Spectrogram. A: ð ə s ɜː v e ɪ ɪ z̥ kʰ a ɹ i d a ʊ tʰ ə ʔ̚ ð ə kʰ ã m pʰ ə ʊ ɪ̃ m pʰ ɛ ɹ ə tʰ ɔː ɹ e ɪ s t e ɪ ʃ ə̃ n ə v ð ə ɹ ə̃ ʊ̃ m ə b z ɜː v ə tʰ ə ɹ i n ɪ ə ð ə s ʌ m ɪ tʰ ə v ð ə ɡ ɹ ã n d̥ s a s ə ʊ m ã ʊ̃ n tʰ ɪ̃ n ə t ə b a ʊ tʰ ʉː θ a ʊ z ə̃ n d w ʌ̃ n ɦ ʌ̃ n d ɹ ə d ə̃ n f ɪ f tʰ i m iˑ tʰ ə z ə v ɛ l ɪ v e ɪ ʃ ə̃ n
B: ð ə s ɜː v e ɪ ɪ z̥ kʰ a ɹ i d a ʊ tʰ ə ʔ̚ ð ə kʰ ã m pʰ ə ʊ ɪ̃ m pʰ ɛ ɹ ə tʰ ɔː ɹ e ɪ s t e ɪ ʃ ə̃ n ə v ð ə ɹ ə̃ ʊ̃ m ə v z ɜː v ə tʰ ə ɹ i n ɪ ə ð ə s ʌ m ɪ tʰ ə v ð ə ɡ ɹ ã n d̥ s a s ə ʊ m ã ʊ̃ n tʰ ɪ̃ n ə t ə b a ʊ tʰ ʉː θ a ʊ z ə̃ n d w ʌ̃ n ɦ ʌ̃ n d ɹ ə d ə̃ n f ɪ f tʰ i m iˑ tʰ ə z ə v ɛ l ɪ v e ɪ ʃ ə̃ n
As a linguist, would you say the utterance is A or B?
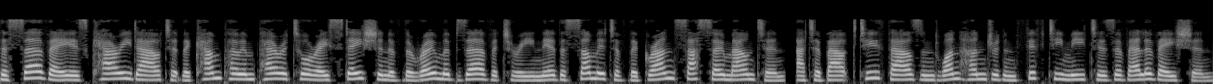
A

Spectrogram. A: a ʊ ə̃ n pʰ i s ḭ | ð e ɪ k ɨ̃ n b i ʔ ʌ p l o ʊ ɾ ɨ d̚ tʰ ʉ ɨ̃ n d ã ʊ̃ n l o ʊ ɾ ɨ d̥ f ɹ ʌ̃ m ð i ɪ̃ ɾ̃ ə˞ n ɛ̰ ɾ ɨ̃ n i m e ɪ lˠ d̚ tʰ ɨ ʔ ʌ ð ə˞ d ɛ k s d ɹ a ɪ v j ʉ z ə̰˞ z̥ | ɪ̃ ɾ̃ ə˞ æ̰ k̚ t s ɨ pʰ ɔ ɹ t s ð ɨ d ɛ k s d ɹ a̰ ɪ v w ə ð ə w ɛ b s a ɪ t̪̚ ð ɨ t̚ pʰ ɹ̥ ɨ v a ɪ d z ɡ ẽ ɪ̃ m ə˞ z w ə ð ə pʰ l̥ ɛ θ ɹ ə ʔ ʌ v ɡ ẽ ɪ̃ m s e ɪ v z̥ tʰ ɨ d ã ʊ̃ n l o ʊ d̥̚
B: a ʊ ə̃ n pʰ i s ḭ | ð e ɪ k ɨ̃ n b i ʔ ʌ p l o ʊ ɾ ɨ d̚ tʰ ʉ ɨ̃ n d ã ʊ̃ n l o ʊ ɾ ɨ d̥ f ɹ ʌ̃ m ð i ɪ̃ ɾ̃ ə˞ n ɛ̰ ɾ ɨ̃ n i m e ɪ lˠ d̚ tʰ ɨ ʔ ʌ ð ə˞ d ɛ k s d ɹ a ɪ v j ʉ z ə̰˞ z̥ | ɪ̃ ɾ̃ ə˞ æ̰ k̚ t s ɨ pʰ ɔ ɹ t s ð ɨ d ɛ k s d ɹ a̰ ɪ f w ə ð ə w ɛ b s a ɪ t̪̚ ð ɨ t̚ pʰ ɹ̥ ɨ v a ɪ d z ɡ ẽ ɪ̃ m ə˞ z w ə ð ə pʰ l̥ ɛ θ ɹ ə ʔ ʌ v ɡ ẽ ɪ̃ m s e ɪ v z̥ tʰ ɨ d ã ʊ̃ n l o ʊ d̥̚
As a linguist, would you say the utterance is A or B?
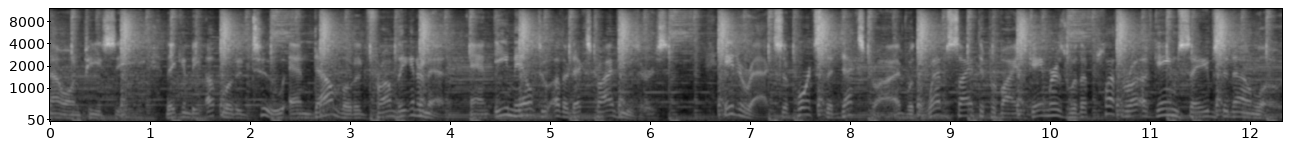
A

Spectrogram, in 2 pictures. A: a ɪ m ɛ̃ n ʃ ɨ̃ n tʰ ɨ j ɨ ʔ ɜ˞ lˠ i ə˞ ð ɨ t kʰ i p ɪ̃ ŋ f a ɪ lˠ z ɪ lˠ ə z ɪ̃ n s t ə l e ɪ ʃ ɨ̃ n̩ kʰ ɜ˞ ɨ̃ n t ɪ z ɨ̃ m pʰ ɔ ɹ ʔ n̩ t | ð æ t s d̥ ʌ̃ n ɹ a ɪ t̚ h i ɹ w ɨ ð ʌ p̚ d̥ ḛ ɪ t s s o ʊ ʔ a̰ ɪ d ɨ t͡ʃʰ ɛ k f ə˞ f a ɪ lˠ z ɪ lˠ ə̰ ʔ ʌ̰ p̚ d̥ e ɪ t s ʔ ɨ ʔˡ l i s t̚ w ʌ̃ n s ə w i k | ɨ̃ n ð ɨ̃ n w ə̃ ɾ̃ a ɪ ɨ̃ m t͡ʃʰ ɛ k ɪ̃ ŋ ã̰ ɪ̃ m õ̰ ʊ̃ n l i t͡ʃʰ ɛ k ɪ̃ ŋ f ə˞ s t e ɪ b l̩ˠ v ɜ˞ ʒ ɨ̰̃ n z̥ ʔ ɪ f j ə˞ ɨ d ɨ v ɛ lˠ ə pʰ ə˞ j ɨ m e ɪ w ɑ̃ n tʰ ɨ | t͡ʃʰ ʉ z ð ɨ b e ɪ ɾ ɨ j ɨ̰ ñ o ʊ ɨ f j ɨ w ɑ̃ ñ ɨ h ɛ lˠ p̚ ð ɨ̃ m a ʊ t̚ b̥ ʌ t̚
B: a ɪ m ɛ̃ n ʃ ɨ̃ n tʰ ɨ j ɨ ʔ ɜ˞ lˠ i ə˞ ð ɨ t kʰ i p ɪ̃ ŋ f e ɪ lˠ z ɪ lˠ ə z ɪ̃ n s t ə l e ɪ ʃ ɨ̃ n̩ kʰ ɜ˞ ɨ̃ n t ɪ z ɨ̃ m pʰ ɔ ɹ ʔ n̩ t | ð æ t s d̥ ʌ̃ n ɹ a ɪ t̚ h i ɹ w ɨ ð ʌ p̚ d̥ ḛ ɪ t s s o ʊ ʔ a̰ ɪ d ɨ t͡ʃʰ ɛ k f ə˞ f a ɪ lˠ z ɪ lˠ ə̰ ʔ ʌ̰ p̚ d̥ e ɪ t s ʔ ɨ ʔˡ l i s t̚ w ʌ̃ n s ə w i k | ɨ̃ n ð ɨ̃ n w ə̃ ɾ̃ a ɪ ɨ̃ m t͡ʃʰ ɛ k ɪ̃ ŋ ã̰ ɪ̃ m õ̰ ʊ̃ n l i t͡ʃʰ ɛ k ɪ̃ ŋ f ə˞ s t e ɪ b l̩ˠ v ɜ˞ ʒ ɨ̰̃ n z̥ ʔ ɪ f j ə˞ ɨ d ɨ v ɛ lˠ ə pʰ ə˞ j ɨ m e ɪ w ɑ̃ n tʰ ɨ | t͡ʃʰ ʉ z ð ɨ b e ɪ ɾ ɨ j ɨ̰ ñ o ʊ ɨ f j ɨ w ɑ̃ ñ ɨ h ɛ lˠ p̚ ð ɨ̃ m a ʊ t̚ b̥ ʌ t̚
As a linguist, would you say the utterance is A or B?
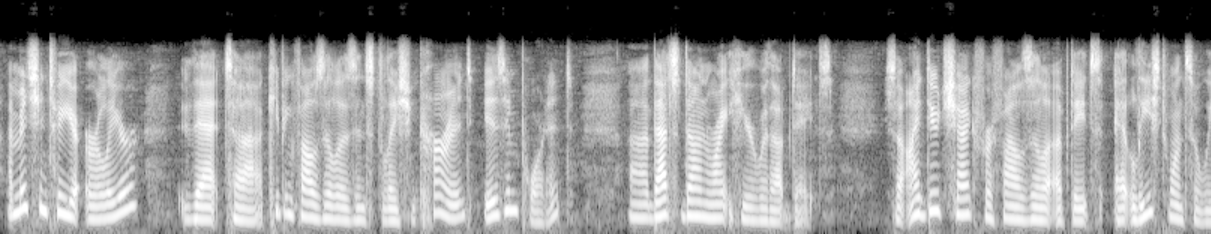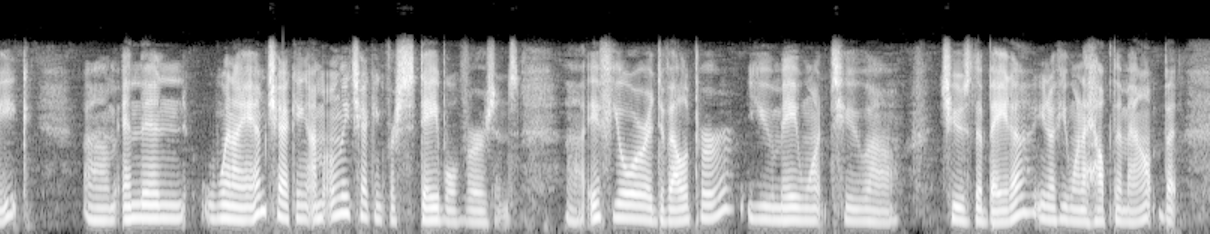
A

